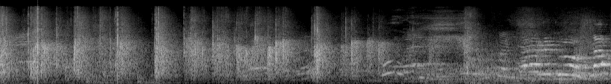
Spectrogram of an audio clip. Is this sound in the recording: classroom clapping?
yes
